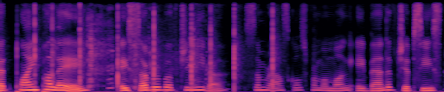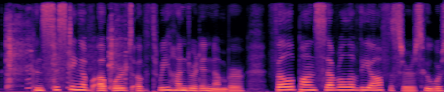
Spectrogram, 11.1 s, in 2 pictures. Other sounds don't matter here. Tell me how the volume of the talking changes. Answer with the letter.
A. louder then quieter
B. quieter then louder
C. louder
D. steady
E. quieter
B.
